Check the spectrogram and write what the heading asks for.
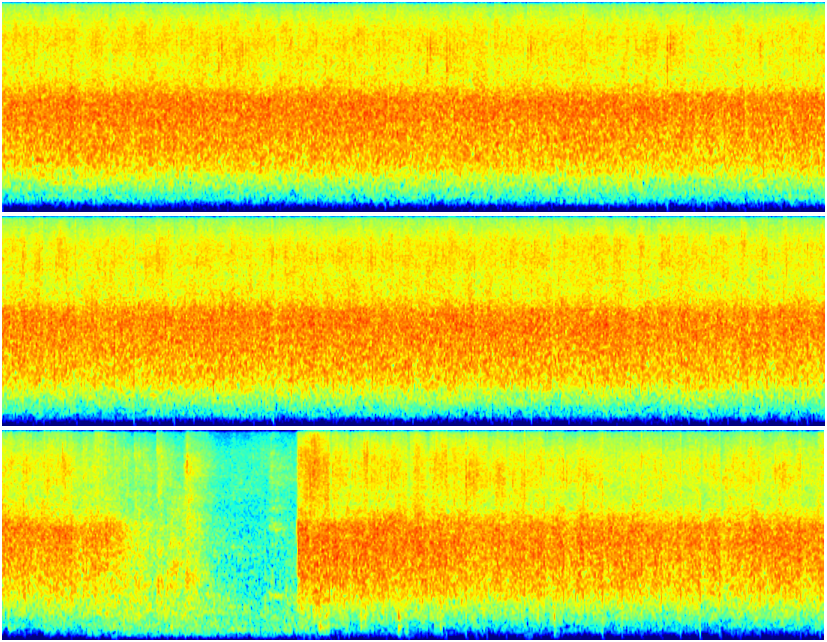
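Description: Theatre audience applauding steadily at full strength; near the end the applause dies down, then comes back suddenly at full level.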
